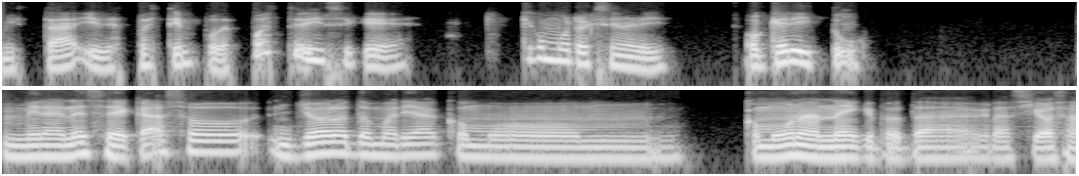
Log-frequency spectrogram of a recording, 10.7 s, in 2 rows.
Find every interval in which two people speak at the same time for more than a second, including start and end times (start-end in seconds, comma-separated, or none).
none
